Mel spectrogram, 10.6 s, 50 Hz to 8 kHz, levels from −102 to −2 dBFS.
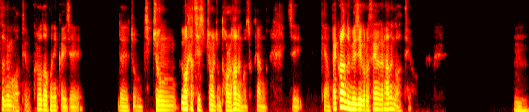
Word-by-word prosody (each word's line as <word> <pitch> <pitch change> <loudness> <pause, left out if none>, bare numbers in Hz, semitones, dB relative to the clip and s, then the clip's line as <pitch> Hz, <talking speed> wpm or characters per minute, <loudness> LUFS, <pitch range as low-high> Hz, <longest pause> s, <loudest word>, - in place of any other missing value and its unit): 듣는 125 -3 -3
것 90 -4 -9
같아요. - - -16
그러다 130 -2 -1
보니까 115 -3 -5
이제 100 -1 -7 0.8
네 100 -3 -5
좀 105 -2 -11
집중 115 0 -3
음악 150 0 +7
가치에 145 -2 0
집중을 120 +5 -2
좀 110 -2 -8
덜 110 +1 -2
하는 135 -5 +3
거죠. 100 -1 -12
그냥 105 -4 -8 0.4
이제 - - -11 0.4
그냥 100 - -9
백그라운드 170 +3 +8
뮤직으로 135 -5 +4
생각을 135 0 0
하는 140 +1 +1
것 95 -7 -9
같아요. - - -20 2.0
음 95 -3 -9
115 Hz, 325 characters per minute, -23 LUFS, 100-135 Hz, 2.0 s, 백그라운드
